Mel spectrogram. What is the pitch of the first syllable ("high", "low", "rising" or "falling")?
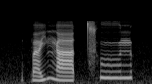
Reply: rising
